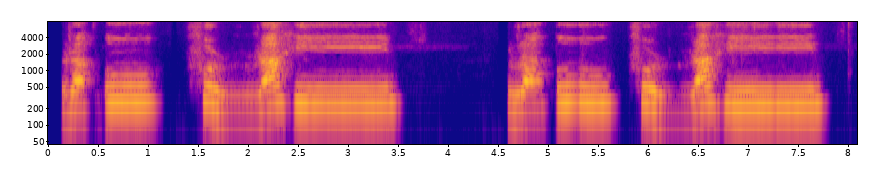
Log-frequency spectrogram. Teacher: if a lam or ra mushaddad appear after nun sakin or tanween, no nasal sound will be assimilated into the next letter. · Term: idgham kamil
